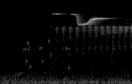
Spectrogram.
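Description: A brown-headed cowbird gives a few soft, liquid gurgling notes, then a very high, thin, sliding whistle that drops slightly and fades. Faint low background rumble.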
